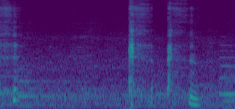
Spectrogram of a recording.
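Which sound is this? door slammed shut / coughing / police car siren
coughing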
